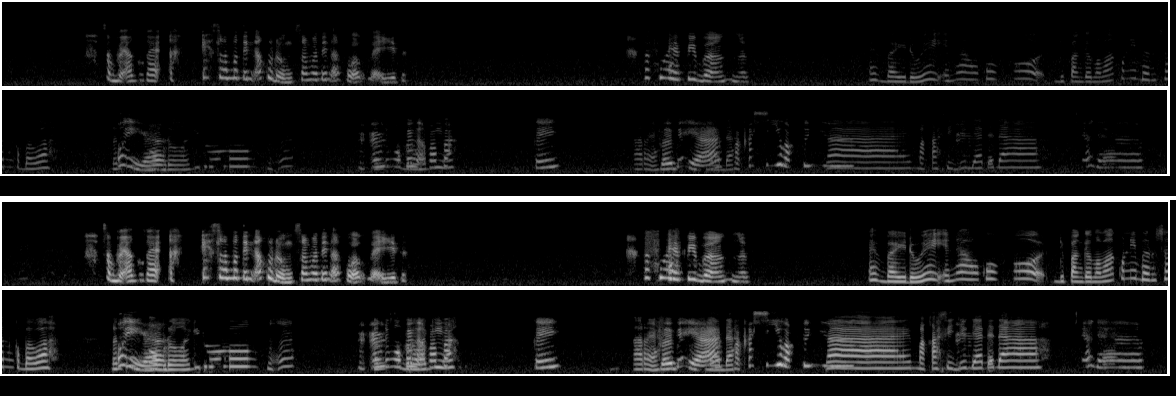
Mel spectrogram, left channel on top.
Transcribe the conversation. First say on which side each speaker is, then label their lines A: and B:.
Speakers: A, on the right; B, on the right.
A: Sampai aku kayak, "Ah, eh selamatin aku dong, selamatin aku, aku kayak gitu. Aku
B: Eh,
A: happy banget.
B: eh by the way, ini aku dipanggil mamaku nih barusan ke bawah. Nanti
A: Oh iya,
B: ngobrol lagi dong. Mm-mm.
A: Mm-mm,
B: Nanti ngobrol
A: oke nggak
B: lagi
A: apa-apa.
B: ya,
A: Oke,
B: ntar ya.
A: bye-bye ya.
B: Ya udah,
A: Makasih waktunya.
B: bye. Makasih
A: Mm,
B: juga, dadah.
A: Dadah.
